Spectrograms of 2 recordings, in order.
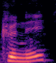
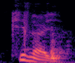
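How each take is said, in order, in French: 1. Le nom se termine par un son 'eh'. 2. Le nom se termine par un son 'eye'. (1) "Et non Kené" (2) "c'est Kinaï"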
